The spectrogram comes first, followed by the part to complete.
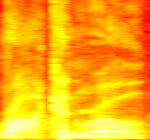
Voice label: LoFi Words, LoFi Vocals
